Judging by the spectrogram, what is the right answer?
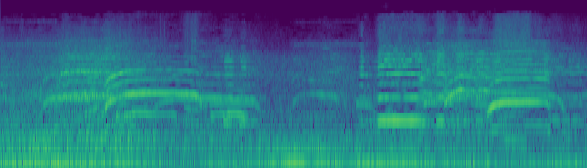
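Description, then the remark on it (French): Car horns honk repeatedly over loud street traffic, several overlapping toots and longer blasts from passing vehicles honking in support of a protest banner outside the Peugeot Citroën factories in Saint-Ouen, France, with crowd chatter underneath. “C'est des voitures qui passent et qui klaxonnent en soutien à la bannière.”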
